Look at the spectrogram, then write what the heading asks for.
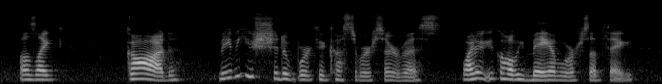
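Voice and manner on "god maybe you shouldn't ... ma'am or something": put-on sassy tone. Retelling own words to a rude worker: retelling with sass. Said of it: "I'm being way more sassy right now".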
